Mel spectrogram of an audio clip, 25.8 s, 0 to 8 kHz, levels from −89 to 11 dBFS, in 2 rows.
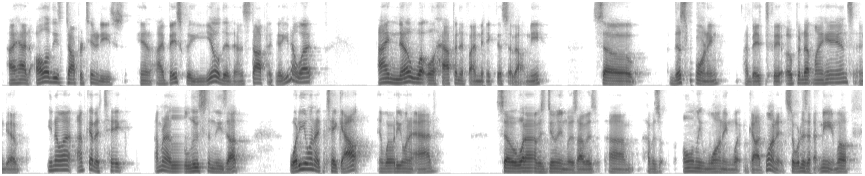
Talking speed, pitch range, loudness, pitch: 205 wpm, 95-135 Hz, -24 LUFS, 110 Hz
